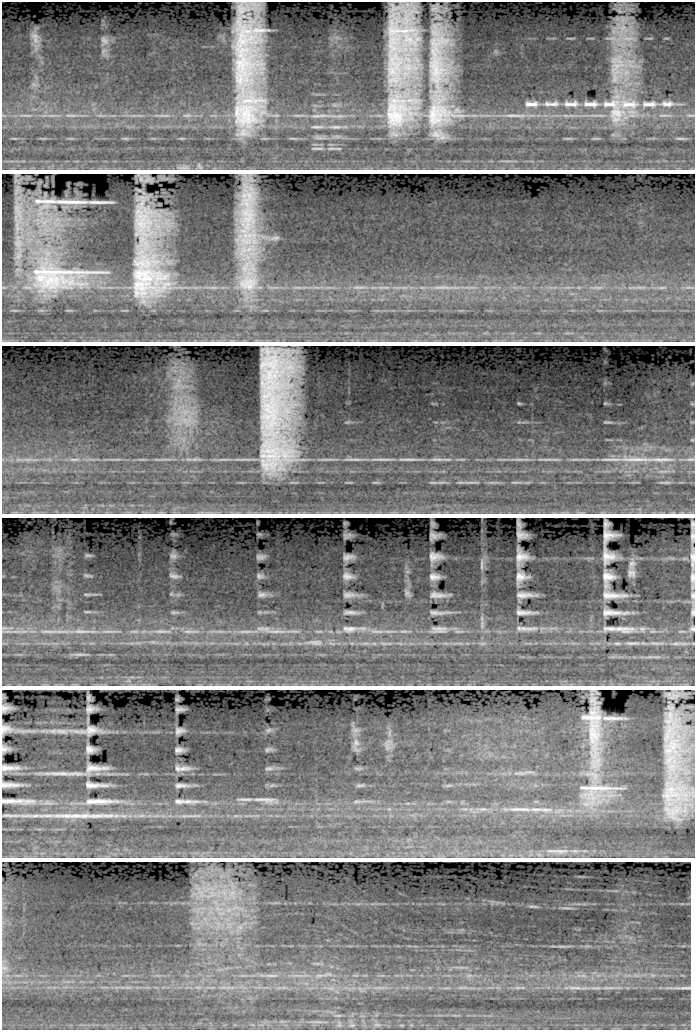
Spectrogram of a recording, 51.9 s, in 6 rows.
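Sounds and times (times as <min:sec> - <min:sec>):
train cars rumbling on rails: 0:00.0 - 0:51.9
train low hum: 0:00.0 - 0:51.9
high squeal of wheels or brakes: 0:06.5 - 0:11.0, 0:33.8 - 0:38.1, 0:40.2 - 0:43.6.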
